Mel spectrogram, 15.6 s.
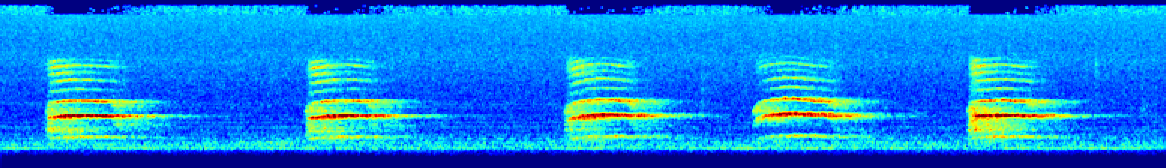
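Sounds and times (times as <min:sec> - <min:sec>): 
red fox wailing cries: 0:00.6 - 0:02.2, 0:04.1 - 0:05.5, 0:07.6 - 0:09.0, 0:10.0 - 0:11.7, 0:12.9 - 0:14.4.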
